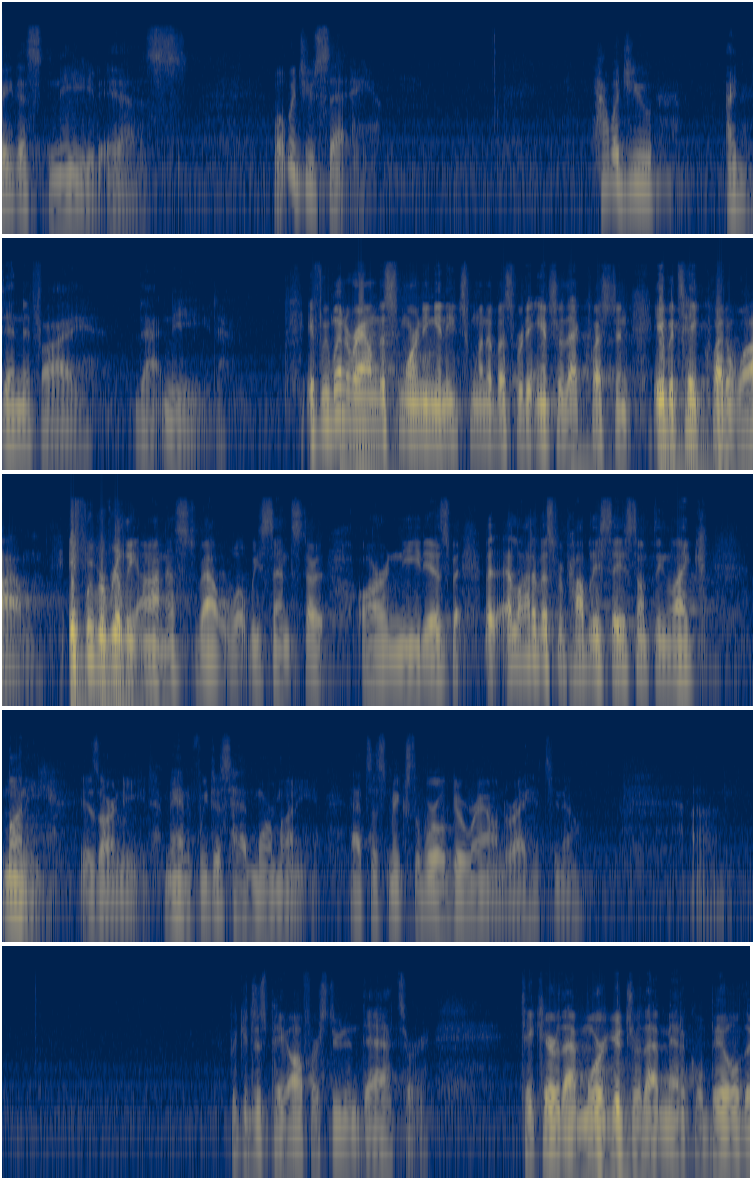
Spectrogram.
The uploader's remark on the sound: Woodland Life Church Live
